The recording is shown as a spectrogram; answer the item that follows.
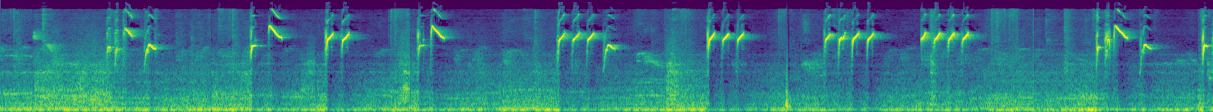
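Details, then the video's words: Wild forest cinereous tit calling out rivals, a lure for young wild birds. Bright, sharp downslurred whistles repeat in rapid clusters of two to four throughout, over a low background rumble. "SUARA gelatik batu ngalas manggil lawan - cocok untuk PANCINGAN gelatik muda hutan"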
